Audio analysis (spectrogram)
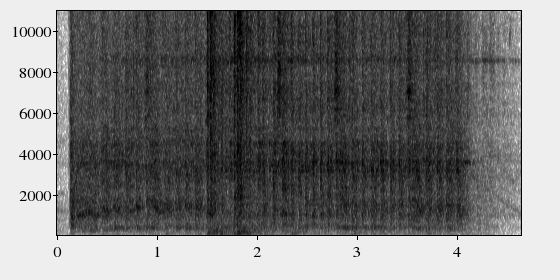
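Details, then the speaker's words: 1979 Toyota Cressida with swapped 5.4L V8, first start attempt: steady starter cranking with healthy even compression pulses, spark present but not firing; no fuel reaching engine. "that's just running off the starter isn't it okay all right so we've got spark because that's trying a lot so Sparks working so why do we have no fuel"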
